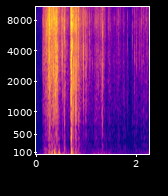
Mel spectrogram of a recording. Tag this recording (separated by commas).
Crackle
